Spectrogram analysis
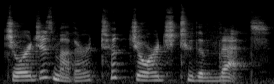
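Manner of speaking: slow, lively picture-book reading; reading to children. A narrator's reading. Teacher reading a picture book to her class, slow and lively. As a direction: read it out big for kindergartners.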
